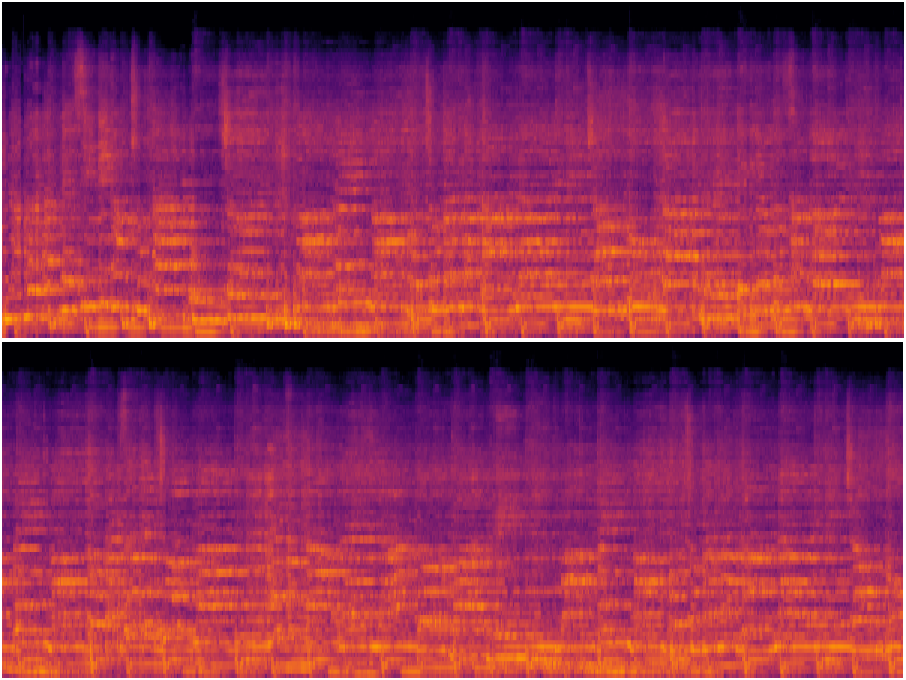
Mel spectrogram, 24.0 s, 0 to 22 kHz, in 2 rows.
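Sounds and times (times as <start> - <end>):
choir singing: 0.0 - 24.0.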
